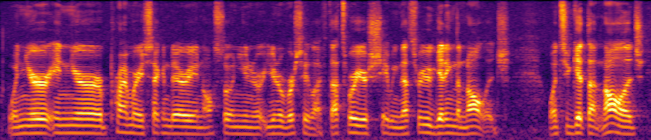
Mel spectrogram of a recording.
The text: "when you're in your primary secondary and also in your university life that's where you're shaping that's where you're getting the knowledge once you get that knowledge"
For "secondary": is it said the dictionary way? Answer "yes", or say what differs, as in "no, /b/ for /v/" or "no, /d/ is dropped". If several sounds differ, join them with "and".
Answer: yes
